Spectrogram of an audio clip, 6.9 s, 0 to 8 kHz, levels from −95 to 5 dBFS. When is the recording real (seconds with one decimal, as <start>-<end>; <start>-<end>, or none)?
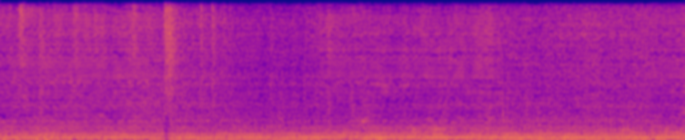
1.5-3.2; 5.0-6.5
